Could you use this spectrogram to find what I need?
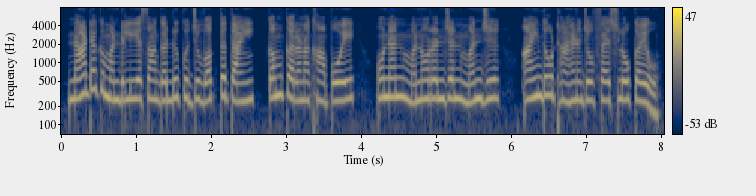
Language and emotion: Sindhi, neutral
